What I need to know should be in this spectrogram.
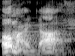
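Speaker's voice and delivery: shrieking, very loud, high-pitched scream. Checking their position for viewers, screaming. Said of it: "Sorry for screaming".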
